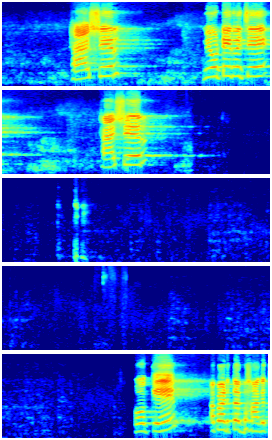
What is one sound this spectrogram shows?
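A woman speaks clearly into a headset microphone, in short phrases with pauses.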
